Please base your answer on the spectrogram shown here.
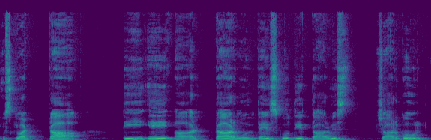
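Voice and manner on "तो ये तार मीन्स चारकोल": ordinary delivery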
